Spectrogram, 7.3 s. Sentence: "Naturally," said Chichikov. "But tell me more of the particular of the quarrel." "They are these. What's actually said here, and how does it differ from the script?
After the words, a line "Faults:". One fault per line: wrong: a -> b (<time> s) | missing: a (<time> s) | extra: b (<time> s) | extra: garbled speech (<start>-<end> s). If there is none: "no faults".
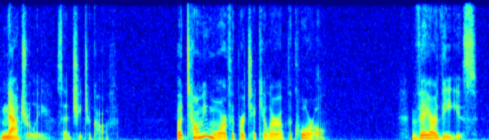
"Naturally," said Chichikov. "But tell me more of the particular of the quarrel." "They are these.
Faults:
no faults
